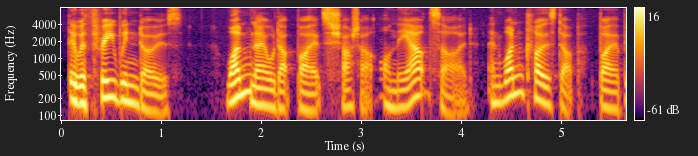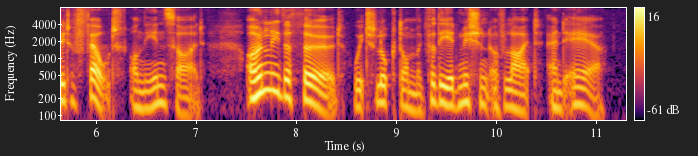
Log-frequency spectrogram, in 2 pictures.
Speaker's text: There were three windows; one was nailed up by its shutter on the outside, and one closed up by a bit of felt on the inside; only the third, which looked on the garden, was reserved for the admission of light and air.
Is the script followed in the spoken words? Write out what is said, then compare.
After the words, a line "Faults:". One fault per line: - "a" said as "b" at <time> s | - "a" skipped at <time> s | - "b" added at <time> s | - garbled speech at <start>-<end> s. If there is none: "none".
There were three windows; one nailed up by its shutter on the outside, and one closed up by a bit of felt on the inside; only the third, which looked on the for the admission of light and air.
Faults:
- "was" skipped at 1.9 s
- "garden was reserved" skipped at 9.3 s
